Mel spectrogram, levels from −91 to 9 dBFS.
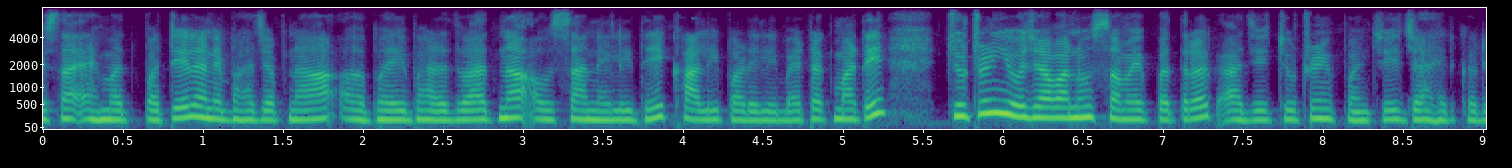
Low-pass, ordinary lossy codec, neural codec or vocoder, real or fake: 7.2 kHz; Opus, 16 kbps; none; real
